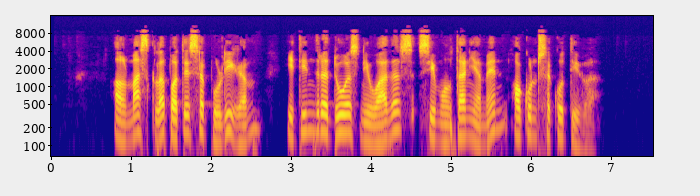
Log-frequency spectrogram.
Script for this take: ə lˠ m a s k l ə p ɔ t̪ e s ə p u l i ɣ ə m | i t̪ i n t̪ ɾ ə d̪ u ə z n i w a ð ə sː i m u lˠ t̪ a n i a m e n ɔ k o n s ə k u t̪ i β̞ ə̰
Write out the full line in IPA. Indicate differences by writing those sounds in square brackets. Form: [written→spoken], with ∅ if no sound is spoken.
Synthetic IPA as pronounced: ə lˠ m a s k l ə p ɔ t̪ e s ə p u l i ɣ ə m | i t̪ i n [t̪→d̪] ɾ ə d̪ u ə z n i w a ð ə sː i m u lˠ t̪ a n i [a→ə] m e n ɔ k [o→u] n s ə k u t̪ i β̞ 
